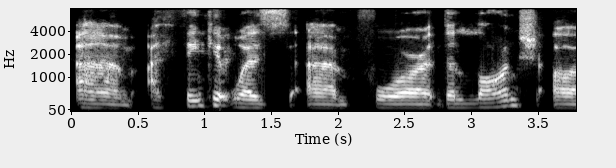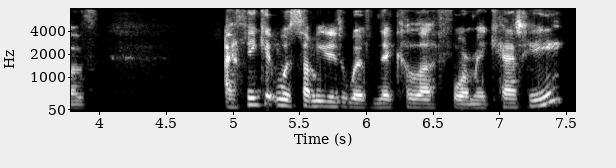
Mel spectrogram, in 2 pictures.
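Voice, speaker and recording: Soft-spoken young man, Canadian-tinged accent. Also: medium pitch, animated, a little slow. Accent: Canadian-tinged English. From Brunei. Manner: polite, soft-spoken, hesitant with many restarts. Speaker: podcast guest. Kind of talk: casual chat. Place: remote call from home.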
